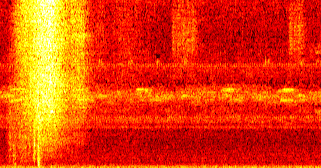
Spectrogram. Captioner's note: crickets chirping; distant rustling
